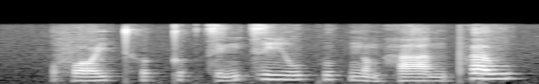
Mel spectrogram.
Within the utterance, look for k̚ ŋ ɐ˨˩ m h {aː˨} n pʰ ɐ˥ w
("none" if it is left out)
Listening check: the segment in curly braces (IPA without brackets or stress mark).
aː˨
